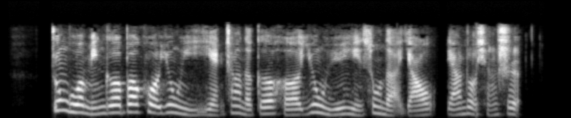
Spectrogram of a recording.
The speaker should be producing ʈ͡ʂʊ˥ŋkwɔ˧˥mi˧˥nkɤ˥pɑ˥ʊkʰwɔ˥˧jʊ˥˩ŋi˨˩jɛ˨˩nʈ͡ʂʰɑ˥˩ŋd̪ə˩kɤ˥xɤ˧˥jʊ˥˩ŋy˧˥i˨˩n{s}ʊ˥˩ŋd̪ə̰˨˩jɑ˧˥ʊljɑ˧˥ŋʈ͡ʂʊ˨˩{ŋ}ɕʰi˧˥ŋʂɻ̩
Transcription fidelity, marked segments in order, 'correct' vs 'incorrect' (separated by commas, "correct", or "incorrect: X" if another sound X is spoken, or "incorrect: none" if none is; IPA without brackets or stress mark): correct, correct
